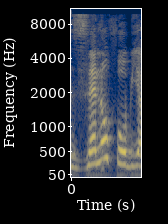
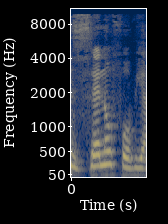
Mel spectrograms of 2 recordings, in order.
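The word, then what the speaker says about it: xenophobia: इसका प्रोनाउंसिएशन कई बार ज भी लिखता है, इसलिए जेनोफोबिया होता है इसका. लेकिन यहाँ एक्समस, एक्सरे, लेकिन यहाँ पे एक्सेनो नहीं है, यहाँ पे जेनोफोबिया है, इसलिए ज प्रोनाउंसिएशन हुआ यहाँ पे.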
